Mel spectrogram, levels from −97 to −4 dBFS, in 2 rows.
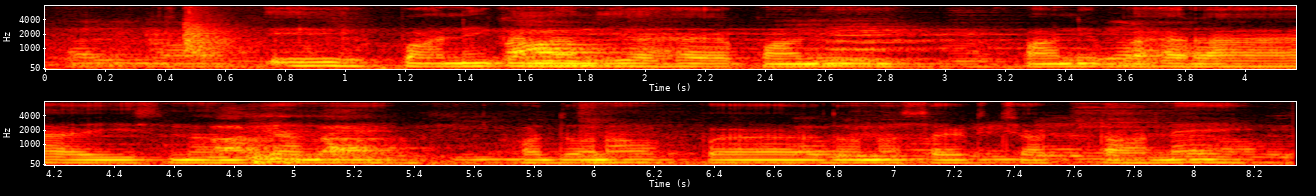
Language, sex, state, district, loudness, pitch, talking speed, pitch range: Hindi, male, Chhattisgarh, Korba, -34 LUFS, 130 Hz, 135 wpm, 125-135 Hz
